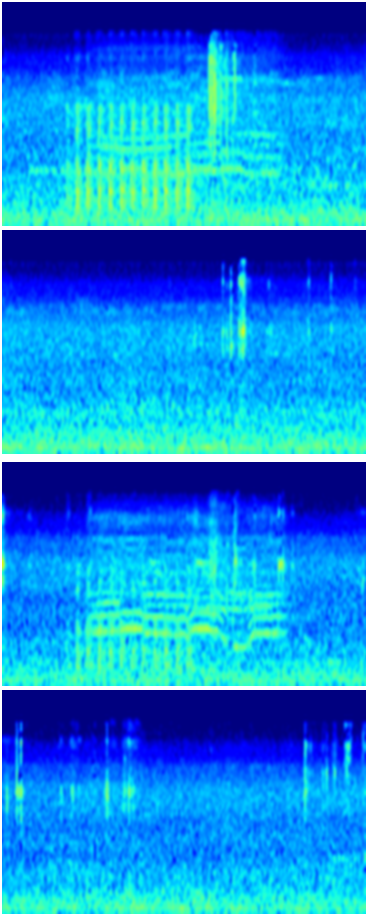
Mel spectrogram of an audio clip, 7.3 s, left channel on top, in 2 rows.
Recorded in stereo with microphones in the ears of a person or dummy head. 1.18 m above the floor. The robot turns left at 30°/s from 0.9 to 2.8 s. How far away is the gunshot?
About 0.7 m.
